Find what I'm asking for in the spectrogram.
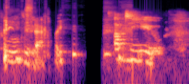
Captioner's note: laugh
